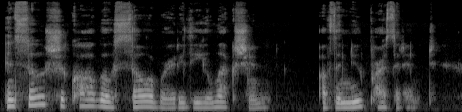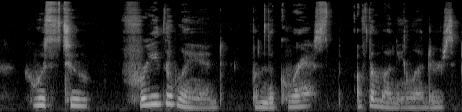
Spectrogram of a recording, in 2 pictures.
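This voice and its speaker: A woman with a husky, breathy voice reading an old novel aloud in a deliberate, dramatic storytelling manner. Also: medium pitch, a little mellow. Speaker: amateur reader.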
